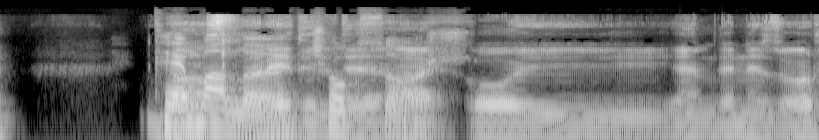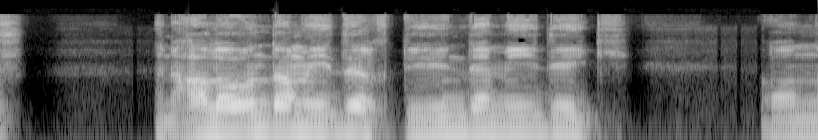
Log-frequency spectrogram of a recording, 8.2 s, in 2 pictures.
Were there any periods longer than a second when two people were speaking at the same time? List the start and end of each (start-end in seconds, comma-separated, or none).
0.8-2.4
